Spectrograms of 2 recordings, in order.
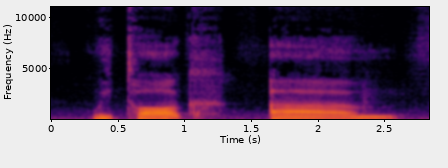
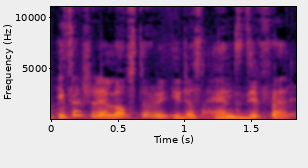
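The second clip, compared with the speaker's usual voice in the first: laughing delight; 7 semitones higher, 4 dB louder, faster than usual. Real, not acted. Laughing about her sad song.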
